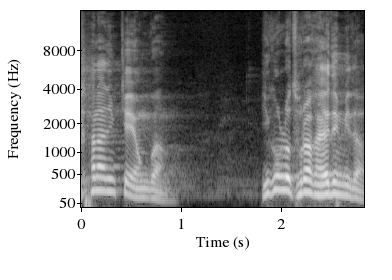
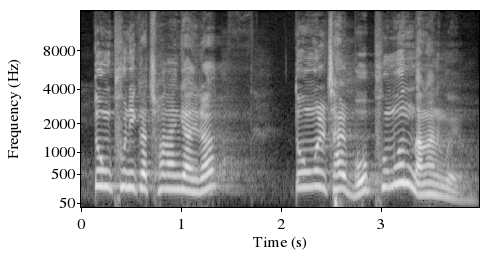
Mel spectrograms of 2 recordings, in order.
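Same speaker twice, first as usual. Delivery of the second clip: loud, high, driving sermon delivery; preaching at full force; 6 semitones higher, 7 dB louder than usual. Acted. Preacher insisting any job done for God is noble, impassioned preaching. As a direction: press every question on the congregation, voice raised.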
